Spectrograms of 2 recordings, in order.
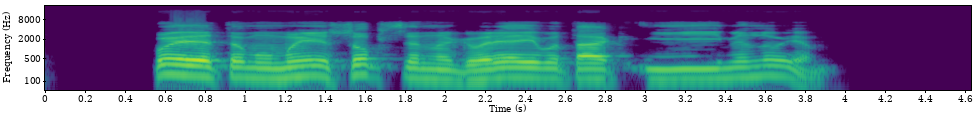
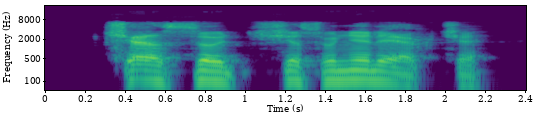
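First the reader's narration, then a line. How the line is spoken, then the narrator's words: Muttered. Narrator (Russian): буркнул Яков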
